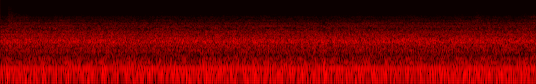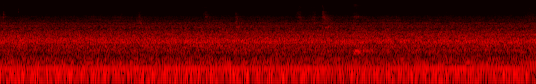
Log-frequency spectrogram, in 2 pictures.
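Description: Steady low machine hum with a constant drone, unchanging throughout.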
